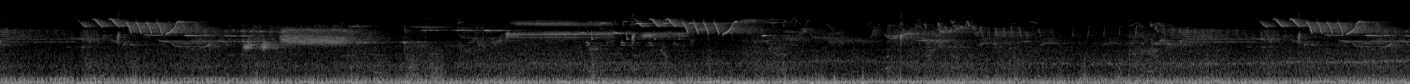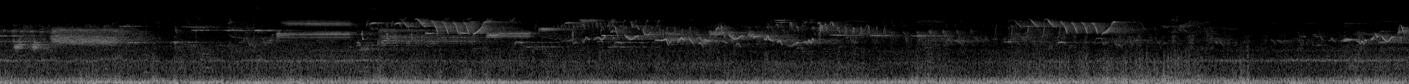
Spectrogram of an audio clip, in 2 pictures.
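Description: Jawa 42 motorcycle riding downhill on a forest road: a steady low rumble of engine and wind noise, with many birds singing and calling over it, a few short calls every couple of seconds.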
